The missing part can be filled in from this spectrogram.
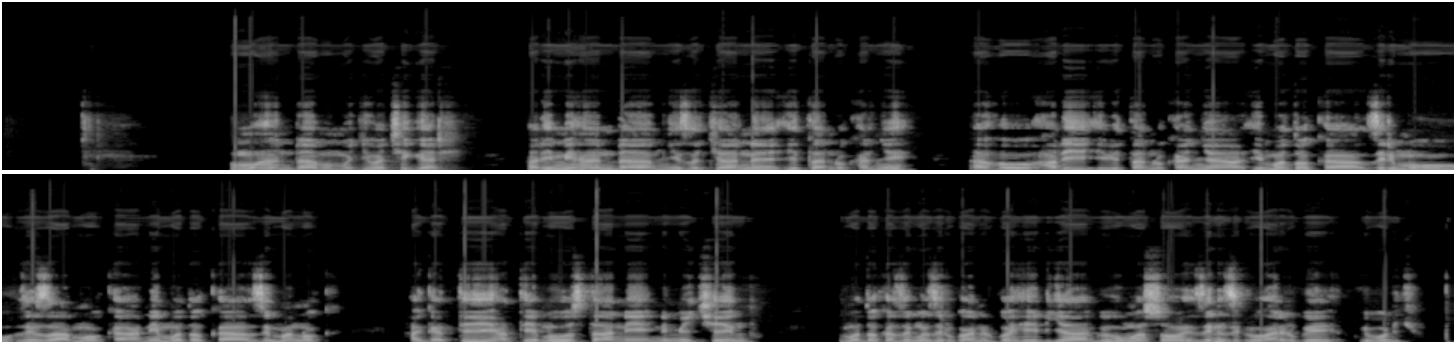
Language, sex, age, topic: Kinyarwanda, male, 36-49, government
